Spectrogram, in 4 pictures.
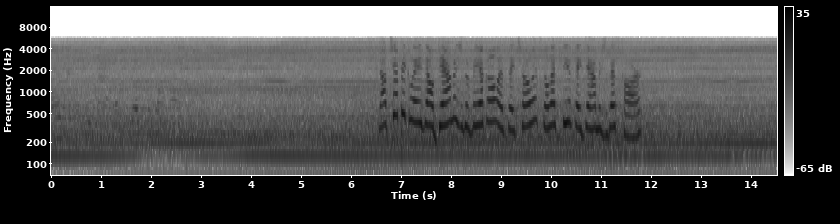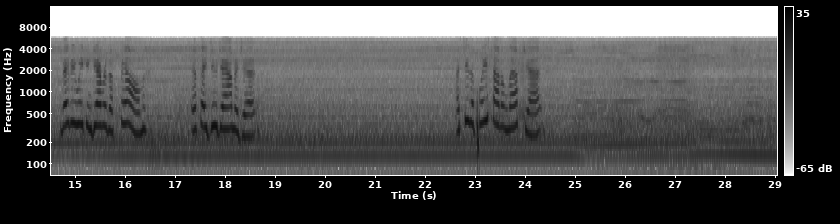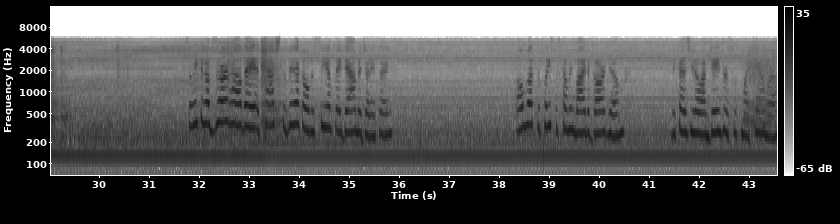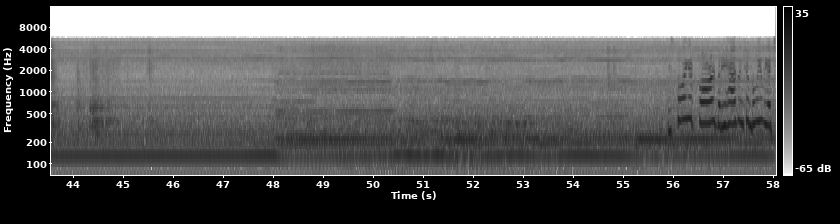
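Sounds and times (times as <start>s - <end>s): vehicle engine idling: 0.0s - 58.0s.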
